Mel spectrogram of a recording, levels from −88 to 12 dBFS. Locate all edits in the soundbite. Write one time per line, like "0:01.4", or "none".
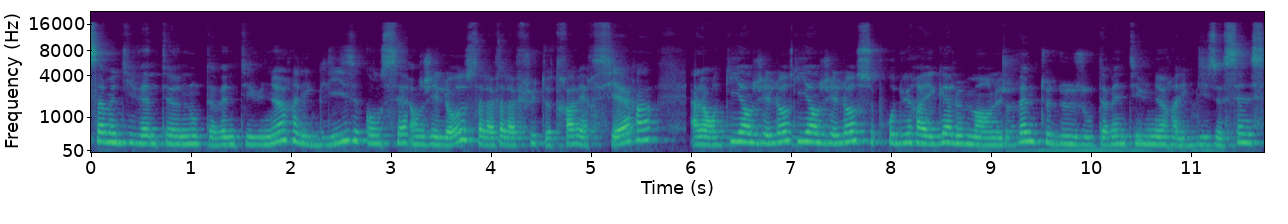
0:03.2
0:04.1
0:05.9
0:07.0
0:09.1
